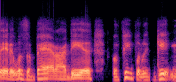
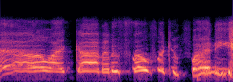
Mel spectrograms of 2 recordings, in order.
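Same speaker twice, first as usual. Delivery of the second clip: laughing scream. Real, not acted. Cracking up at a joke.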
